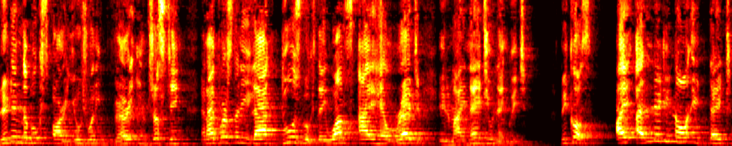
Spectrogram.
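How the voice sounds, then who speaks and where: A woman speaks at a moderate pace in a fairly high voice with ordinary pitch variation, with noticeable background noise and audible room echo. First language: Pashto. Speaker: English teacher. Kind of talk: tutorial. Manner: halting, with frequent fillers.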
